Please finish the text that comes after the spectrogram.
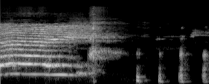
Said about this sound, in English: so, no, and, my, my daughter's heavy on uh, on Creighton, by the way, so that, that's why she's yelling at me right now.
